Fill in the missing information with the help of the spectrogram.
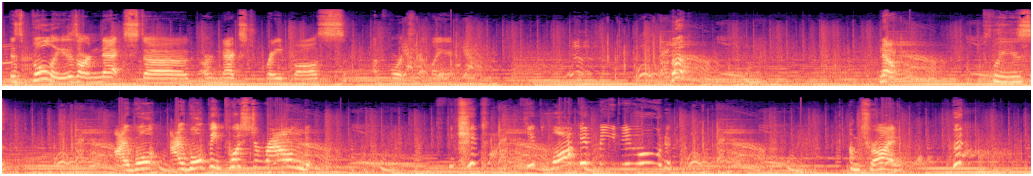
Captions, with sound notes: This bully is our next, uh, our next raid boss, unfortunately. HUAH! No! Please... I won't- I WON'T BE PUSHED AROUND! He keeps- [whimpering] He keeps locking me dude! I'm trying! Hyegh!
